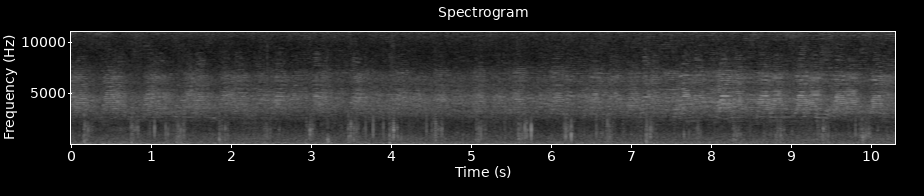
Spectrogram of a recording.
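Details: Shrill, continuous buzzing of cicadas during a midsummer walk near Seonbawi on a clear, hot 1 August 2023, the drone rising a little near the end, with steady footsteps crunching underfoot throughout.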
